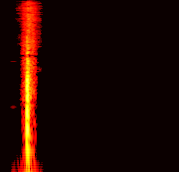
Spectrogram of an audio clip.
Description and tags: Footstep Rock
This sound is of someone taking a step on a big rock.
Footstep, Generic, Road, Rock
